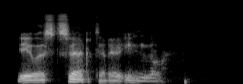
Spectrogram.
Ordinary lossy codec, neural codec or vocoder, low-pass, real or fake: Opus, 32 kbps; codec, 32 kHz, 1.9 kbps, SNAC; 10.8 kHz; fake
